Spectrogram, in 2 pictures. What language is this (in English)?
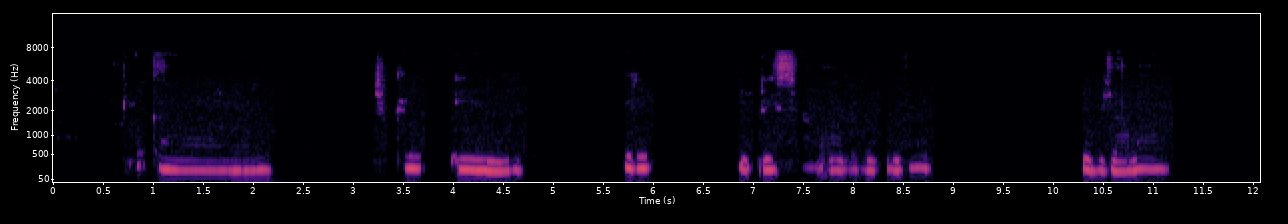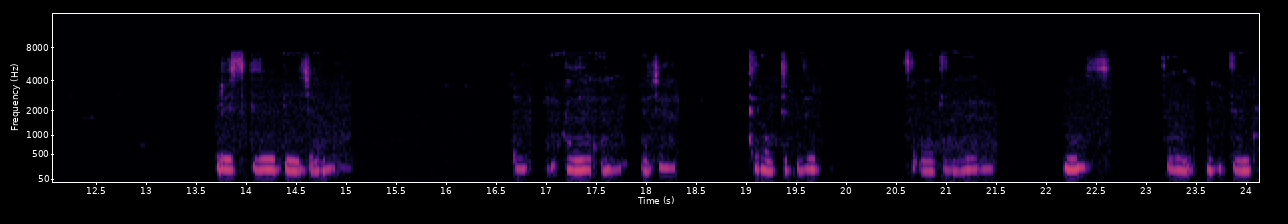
Somali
